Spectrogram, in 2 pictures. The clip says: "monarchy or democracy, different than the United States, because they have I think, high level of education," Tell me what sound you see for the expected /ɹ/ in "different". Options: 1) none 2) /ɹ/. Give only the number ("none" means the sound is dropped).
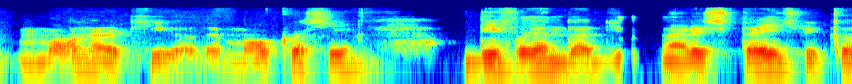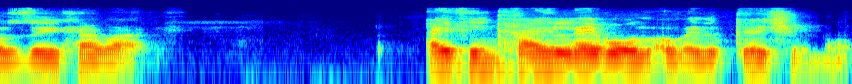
1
